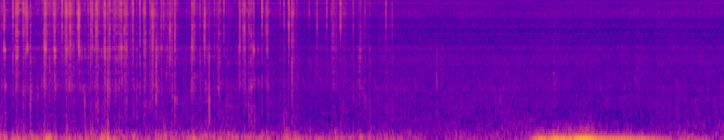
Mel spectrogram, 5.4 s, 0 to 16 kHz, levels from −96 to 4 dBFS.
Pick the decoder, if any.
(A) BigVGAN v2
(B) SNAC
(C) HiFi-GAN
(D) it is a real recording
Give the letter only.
B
